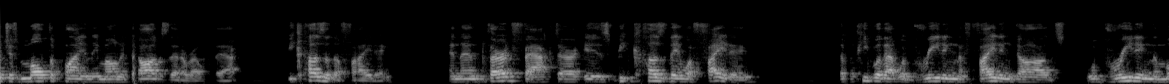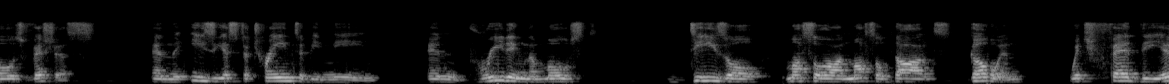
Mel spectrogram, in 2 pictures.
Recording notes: zoom social distancing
